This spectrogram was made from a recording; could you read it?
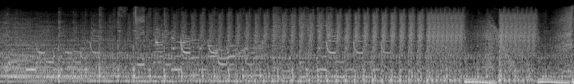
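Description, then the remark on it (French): A loud Piaggio MP3 three-wheeled scooter engine runs throughout with a rapid, rattling judder as it brakes hard over a bumpy road, using two disc brakes on its two front wheels. Near the end the engine briefly rises in pitch. “Et même en essayant de le brutaliser, freinage extrême sur route bosselée, il reste hyper stable.”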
